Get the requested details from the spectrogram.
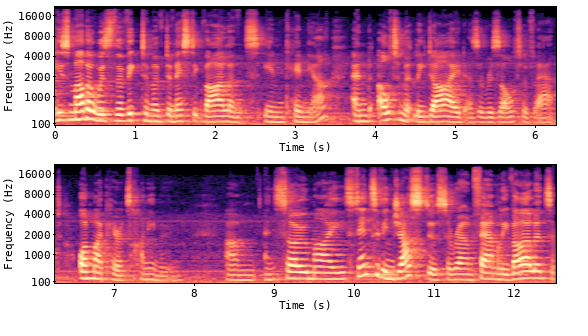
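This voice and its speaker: Woman from Zimbabwe, middle-aged, guest lecturer, candid conversational delivery, roomy hall with a faint hum. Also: medium pitch. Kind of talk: public lecture.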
